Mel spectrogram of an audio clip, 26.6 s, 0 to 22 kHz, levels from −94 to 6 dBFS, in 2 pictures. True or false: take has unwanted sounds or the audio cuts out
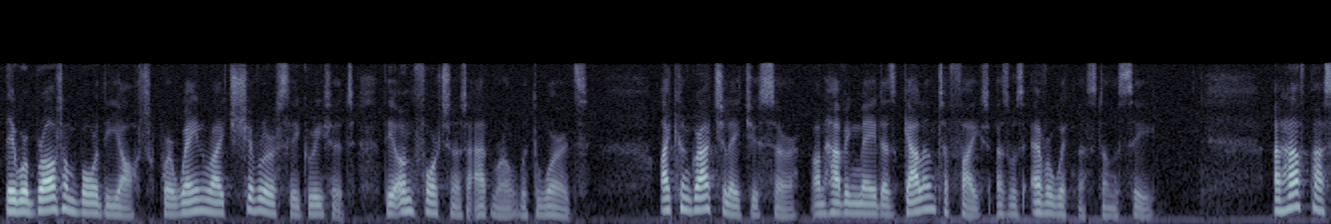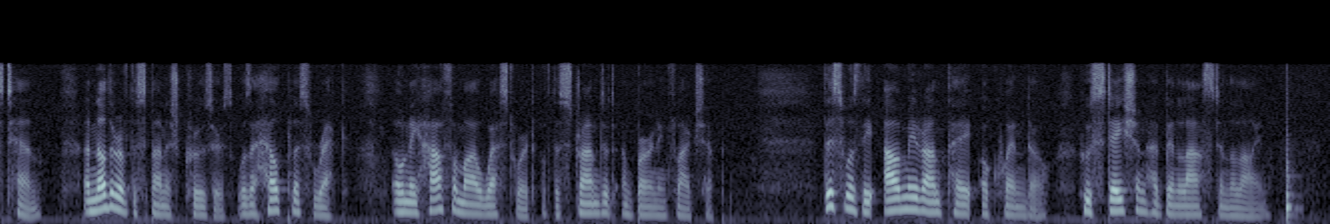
true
